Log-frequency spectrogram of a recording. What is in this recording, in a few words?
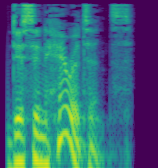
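"disinheritance", English, British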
